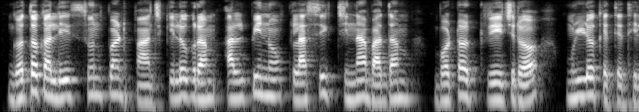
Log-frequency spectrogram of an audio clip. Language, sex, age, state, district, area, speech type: Odia, male, 30-45, Odisha, Kalahandi, rural, read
